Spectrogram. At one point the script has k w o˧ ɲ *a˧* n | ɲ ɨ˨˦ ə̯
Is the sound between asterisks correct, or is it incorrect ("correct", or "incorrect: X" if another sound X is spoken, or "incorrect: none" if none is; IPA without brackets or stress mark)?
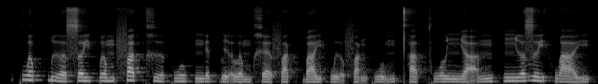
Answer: incorrect: a̰˧˥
